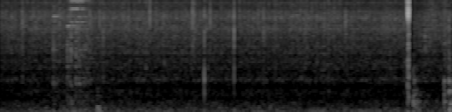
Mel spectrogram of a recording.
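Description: Food sizzles steadily in a pan over low, slow heat while beef tips for gravy cook, a continuous soft frying hiss with a few faint clicks and one sharp clatter near the end.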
